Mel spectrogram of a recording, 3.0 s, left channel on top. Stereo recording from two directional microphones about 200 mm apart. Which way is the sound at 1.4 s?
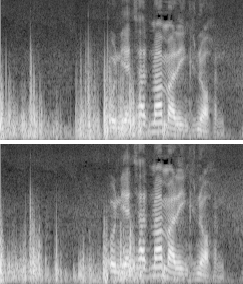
10° right (ahead or behind).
